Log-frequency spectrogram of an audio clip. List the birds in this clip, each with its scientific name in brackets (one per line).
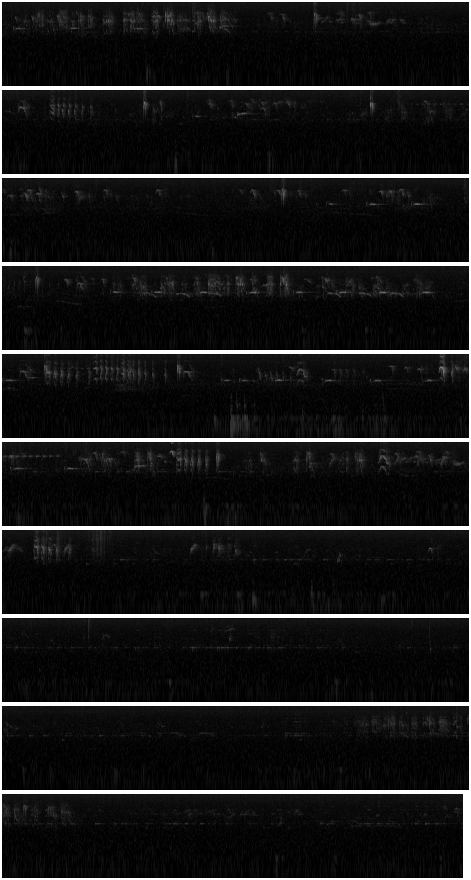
Speckled Mousebird (Colius striatus)
Spotted Morning-Thrush (Cichladusa guttata)
White-browed Robin-Chat (Cossypha heuglini)
White-browed Sparrow-Weaver (Plocepasser mahali)
Red-faced Crombec (Sylvietta whytii)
